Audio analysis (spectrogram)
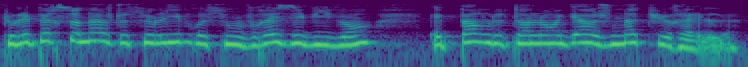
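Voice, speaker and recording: A woman literary critic reading a scripted radio book review in a measured, formal way. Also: high-pitched, darkish tone. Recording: dull old radio recording.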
